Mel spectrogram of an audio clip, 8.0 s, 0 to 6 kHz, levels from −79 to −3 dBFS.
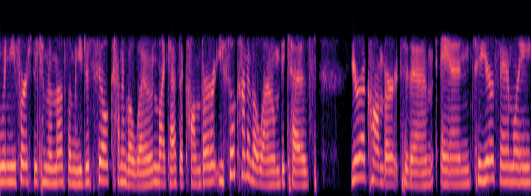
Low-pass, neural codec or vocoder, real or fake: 5.4 kHz; vocoder, 44.1 kHz, 128 mel bands every 512 samples, BigVGAN v2; fake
